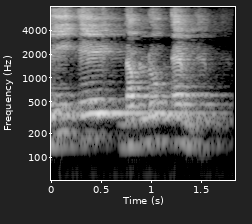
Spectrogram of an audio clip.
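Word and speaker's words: דם: गया है डैम, DAM, pronunciation होता है DAWM, ठीक है।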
